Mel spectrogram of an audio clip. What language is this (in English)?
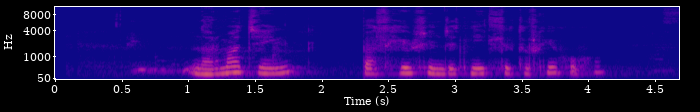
Mongolian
